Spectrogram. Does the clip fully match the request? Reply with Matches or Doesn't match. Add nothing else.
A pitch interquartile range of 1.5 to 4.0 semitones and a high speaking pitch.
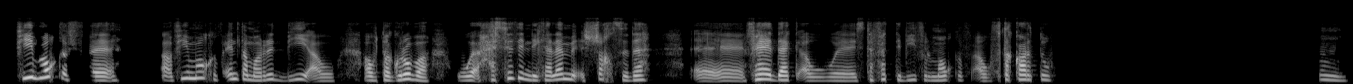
Doesn't match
